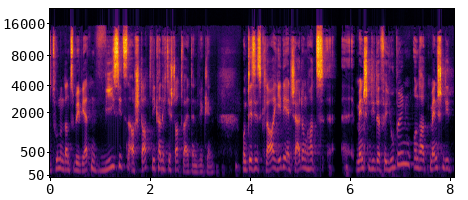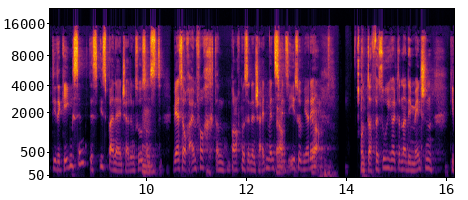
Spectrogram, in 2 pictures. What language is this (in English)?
German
